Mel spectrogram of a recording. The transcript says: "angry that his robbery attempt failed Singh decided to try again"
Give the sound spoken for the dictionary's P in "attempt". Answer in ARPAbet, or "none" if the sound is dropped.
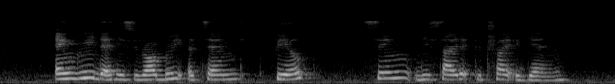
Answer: none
